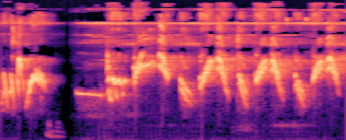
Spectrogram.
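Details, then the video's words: White-rumped shama singing: a run of rich, rapidly repeated rising-and-falling whistled phrases, fluty and melodic, after a short opening trill and a brief pause. "Rumped Shama Birds Singing"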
